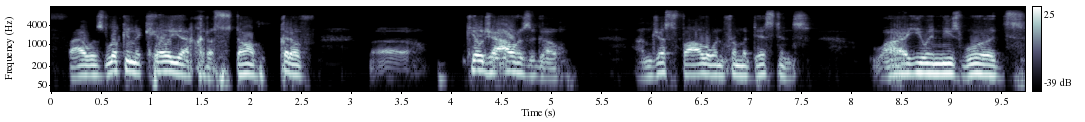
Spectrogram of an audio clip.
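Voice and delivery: small dwarf character voice. Voicing a small dwarf who rose from a tree stump, questioning the travellers: small tree dwarf character voice. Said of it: "And he goes".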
